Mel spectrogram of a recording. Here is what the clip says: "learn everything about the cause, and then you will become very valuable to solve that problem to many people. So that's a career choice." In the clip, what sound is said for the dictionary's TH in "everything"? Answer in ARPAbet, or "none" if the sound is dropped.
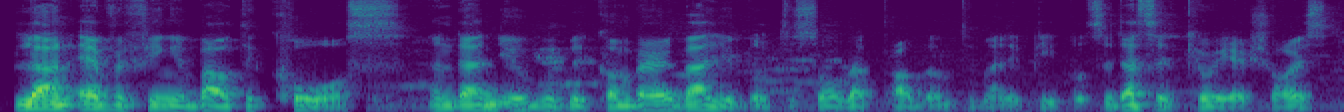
TH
